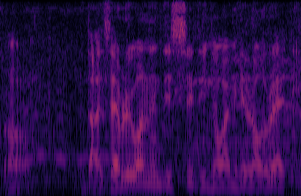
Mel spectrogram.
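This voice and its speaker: An actor playing a composed, dry-witted Italian master assassin and mentor, with an Italian accent and a measured, courteous manner, in a video game. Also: male voice, on the low side, expressive, crowd noise, background noise, natural voice. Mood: curious. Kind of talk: video game character acting. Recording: loud music behind the voice.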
